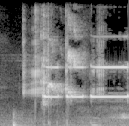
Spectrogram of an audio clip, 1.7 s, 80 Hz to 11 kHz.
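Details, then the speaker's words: Jump starter pack connected with reversed polarity to a Honda ADV 160 scooter battery after 2 months unused. The indicator turns red and short, high-pitched beeps sound in quick bursts as a warning. "Ayun nakita niyo nag-red oh. So ibig sabihin mali. So nag-indicate siya na mali yung lagay natin. Nagbi-beep siya."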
